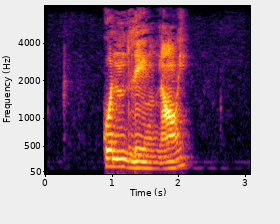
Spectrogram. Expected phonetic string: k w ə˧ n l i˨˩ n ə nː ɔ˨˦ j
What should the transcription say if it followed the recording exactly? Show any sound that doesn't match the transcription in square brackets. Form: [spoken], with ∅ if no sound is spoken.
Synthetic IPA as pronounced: k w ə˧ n l i˨˩ [∅] ə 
